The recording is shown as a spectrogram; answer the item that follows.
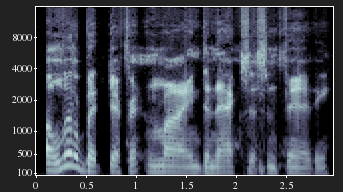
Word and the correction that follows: Axie Infinity: Axis, am I saying that wrong? Probably right. – Axie Infinity, thank you.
